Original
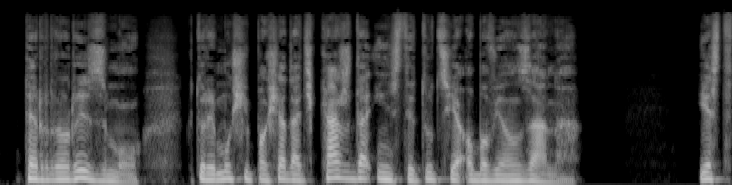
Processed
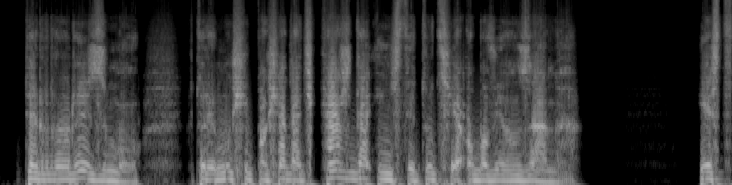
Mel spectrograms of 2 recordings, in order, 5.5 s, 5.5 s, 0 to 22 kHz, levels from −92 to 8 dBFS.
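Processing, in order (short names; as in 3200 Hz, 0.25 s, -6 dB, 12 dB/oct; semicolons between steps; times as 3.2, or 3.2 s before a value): minimum comb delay 2.3 ms; gain -1 dB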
